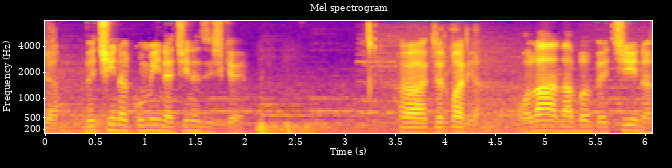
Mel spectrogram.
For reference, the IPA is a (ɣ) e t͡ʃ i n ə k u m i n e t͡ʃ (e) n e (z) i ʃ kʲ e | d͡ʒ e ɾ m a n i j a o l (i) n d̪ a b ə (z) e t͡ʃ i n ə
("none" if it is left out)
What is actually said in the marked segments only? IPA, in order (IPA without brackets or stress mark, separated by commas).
v, i, z, a, v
